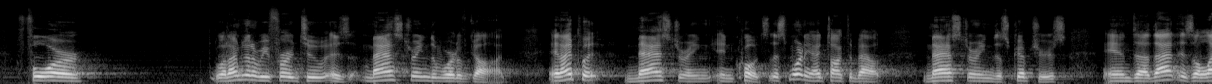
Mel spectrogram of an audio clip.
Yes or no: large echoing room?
yes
